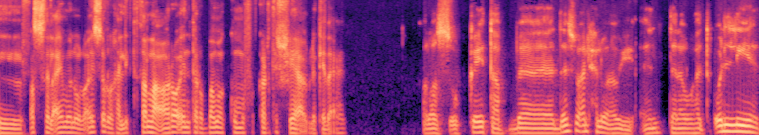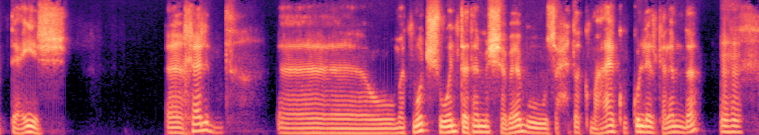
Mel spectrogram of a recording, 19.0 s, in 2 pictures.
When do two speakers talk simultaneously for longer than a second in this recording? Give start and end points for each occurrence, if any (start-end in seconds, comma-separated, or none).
none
